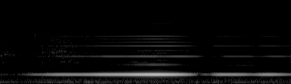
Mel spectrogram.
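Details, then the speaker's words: Fender Deluxe Reverb / Peavey Classic 20H amps under test for intermittent faults (loose washer possibly shorting the neon vibrato supply; bias settling). The sine test tone comes out with an edgy, triangle-like overtone, so something is distorting; cause unknown. "I mean, they're bright amps, but it's supposed to be a sine wave, so something's distorting there."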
